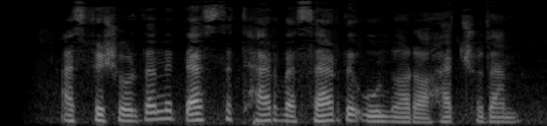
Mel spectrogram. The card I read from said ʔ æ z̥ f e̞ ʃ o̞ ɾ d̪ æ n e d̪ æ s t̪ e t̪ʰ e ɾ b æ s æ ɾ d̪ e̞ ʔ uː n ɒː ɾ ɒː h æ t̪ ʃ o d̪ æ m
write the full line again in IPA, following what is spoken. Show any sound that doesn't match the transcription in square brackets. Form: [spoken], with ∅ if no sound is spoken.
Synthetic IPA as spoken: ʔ æ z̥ f e̞ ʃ o̞ ɾ d̪ æ n e d̪ æ s t̪ e t̪ʰ [æ] ɾ [v] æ s æ ɾ d̪ e̞ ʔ uː n ɒː ɾ ɒː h æ t̪ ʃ o d̪ æ m

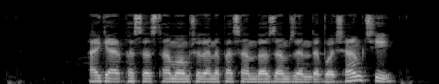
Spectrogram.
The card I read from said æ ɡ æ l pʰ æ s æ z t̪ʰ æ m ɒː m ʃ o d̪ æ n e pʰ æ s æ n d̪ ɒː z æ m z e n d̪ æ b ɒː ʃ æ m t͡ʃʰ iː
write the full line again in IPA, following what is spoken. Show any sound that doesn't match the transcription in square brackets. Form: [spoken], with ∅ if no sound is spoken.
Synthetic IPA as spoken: æ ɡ æ [ɾ] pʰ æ s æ z t̪ʰ æ m ɒː m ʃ o d̪ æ n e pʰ æ s æ n d̪ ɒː z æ m z e n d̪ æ b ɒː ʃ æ m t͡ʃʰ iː

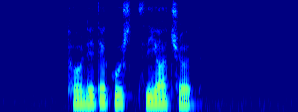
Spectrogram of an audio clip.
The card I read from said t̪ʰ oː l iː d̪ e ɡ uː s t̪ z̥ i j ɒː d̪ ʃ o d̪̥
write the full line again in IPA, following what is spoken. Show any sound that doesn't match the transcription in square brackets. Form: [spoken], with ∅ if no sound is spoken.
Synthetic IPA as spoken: t̪ʰ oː l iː d̪ e ɡ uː [ʃ] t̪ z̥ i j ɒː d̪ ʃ o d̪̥

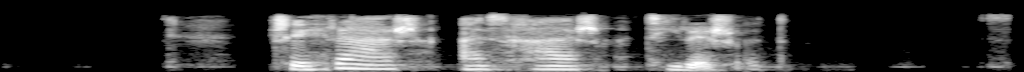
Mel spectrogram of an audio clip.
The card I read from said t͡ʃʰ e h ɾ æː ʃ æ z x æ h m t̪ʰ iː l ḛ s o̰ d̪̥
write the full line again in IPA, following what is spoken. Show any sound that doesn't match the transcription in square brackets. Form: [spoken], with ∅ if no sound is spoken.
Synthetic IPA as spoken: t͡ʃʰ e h ɾ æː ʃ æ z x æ [ʃ] m t̪ʰ iː [ɾ] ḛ [ʃ] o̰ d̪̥

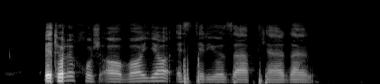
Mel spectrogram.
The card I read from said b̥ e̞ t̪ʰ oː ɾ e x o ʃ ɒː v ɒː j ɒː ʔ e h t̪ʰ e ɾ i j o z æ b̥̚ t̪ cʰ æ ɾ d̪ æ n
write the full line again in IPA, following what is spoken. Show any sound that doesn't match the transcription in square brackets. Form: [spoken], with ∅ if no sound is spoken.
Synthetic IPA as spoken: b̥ e̞ t̪ʰ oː ɾ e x o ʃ ɒː v ɒː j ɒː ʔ e [s] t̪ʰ e ɾ i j o z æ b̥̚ t̪ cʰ æ ɾ d̪ æ n

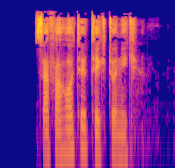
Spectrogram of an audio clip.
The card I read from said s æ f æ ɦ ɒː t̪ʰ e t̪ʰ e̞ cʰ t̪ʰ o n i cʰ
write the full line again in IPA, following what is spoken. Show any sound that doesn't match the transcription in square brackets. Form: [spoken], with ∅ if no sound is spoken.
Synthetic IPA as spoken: s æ f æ ɦ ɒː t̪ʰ e t̪ʰ e̞ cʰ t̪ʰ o n i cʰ

